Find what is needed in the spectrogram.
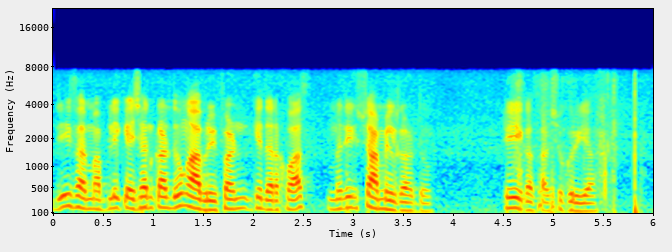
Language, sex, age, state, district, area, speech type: Urdu, male, 18-30, Maharashtra, Nashik, rural, spontaneous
